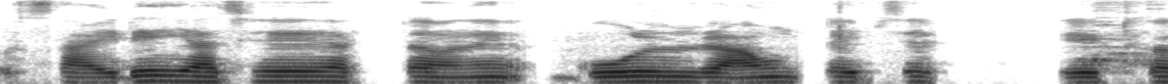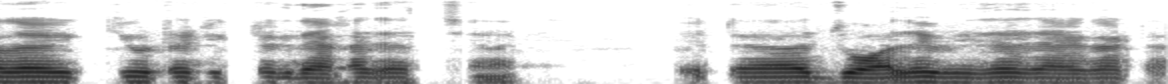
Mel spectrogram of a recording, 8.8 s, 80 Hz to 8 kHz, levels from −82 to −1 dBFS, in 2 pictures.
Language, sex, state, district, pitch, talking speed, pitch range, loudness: Bengali, male, West Bengal, North 24 Parganas, 130 Hz, 165 wpm, 125-135 Hz, -17 LUFS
